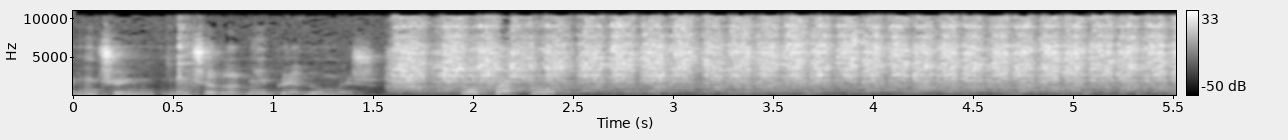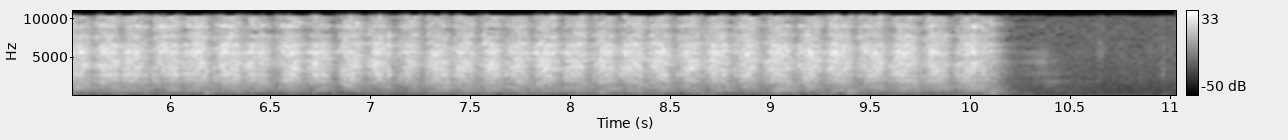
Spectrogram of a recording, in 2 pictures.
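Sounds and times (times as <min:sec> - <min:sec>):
whetstone scraping on knife: 0:01.6 - 0:10.2.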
